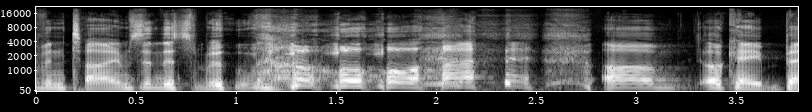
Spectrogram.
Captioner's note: laughs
